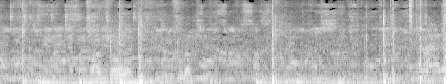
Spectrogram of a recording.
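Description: A basketball thudding as it bounces and hits the backboard and rim: a few sharp knocks, two of them close together near the end. Music and voices carry on underneath.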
